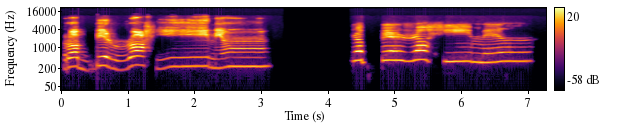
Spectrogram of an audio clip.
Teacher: I could hear the ha sound from your throat.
